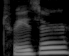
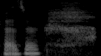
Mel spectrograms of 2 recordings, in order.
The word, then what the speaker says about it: Trezor: the brave site is the uh trezor tracer that's how you pronounce it trezor um so they are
